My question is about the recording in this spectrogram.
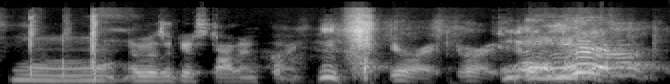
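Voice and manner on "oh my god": high, loud oh my God; shocked exclamation. Real, not acted. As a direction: blurt it out in disbelief. Dog's wild behavior.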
